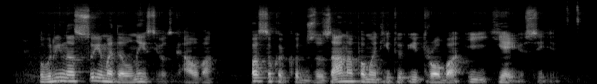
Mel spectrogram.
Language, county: Lithuanian, Klaipėda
